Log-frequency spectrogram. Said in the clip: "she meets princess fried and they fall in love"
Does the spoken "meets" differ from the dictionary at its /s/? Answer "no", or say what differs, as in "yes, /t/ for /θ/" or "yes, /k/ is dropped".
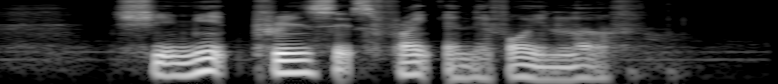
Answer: yes, /s/ is dropped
